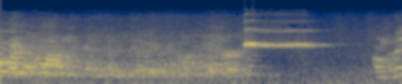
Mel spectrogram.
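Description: Students talking in a scene, then about two and a half seconds in a single high, steady whistle blast of under a second, the signal for the performers to freeze.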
